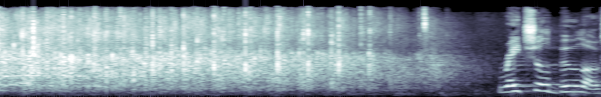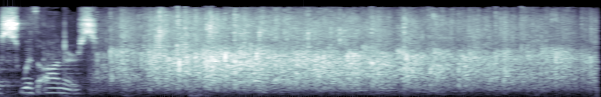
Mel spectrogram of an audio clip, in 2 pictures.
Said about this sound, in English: I fail to mention that he has honors as well. So let's give him a clap.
